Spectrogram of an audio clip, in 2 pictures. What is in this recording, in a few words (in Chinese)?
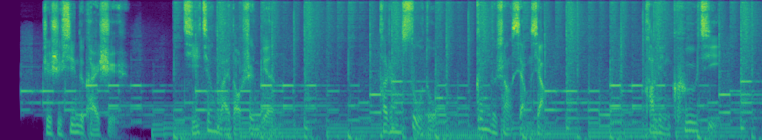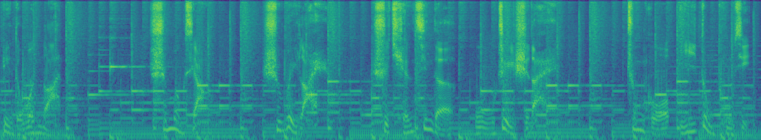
广告科技感十足; 5G时代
